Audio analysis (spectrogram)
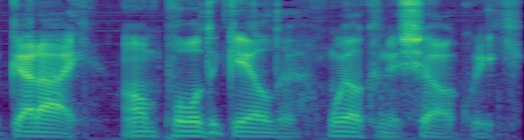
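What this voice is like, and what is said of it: Attempted Australian accent. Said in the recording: “I don't know what the fuck that accent was. Australia, mate ... I got work on my accent.”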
